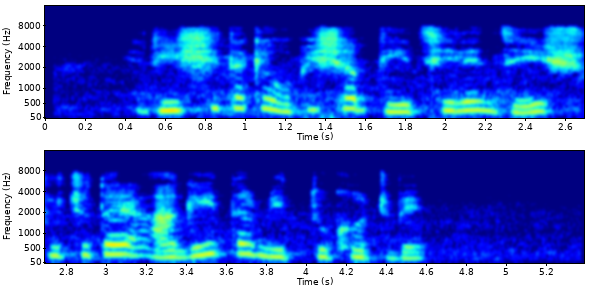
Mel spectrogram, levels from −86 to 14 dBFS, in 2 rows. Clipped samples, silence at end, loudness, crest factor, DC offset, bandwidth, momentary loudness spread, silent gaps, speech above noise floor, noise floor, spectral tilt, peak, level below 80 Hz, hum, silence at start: under 0.1%; 0.8 s; -32 LUFS; 20 dB; under 0.1%; 8.2 kHz; 9 LU; none; 36 dB; -68 dBFS; -3 dB/octave; -14 dBFS; -72 dBFS; none; 0.45 s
